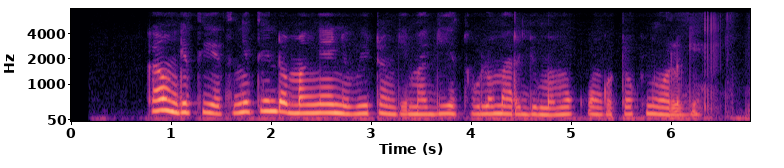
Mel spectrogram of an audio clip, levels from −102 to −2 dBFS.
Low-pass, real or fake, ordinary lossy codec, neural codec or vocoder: 7.2 kHz; real; AAC, 48 kbps; none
